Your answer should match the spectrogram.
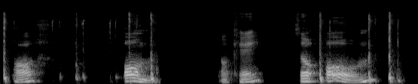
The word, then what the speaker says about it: Om: Okay, so Om is actually consists of the syllable of A plus U plus Ma, A-U-Ma.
